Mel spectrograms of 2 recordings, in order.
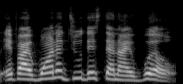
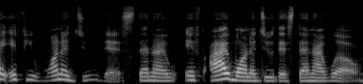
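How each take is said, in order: First: Said in the usual way. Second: Puzzled quiet repeat. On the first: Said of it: "She goes". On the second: Retold or imitated. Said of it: "that sounds weird".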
